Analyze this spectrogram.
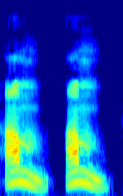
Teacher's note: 15 নম্বর মাখরাজ, দুই ঠোঁটের শুকনো অংশ থেকে মিলিত হয়ে উচ্চারণ হয়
